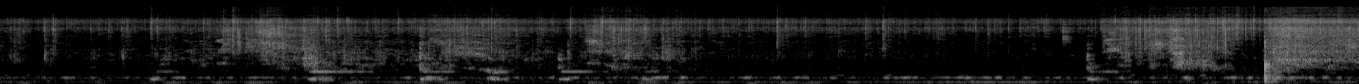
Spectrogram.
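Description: Carrots sautéing in a hot pan for wheat dosa, a steady frying sizzle punctuated by scraping stirs of a spatula, close and moderately loud, growing brighter and hissier toward the end.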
